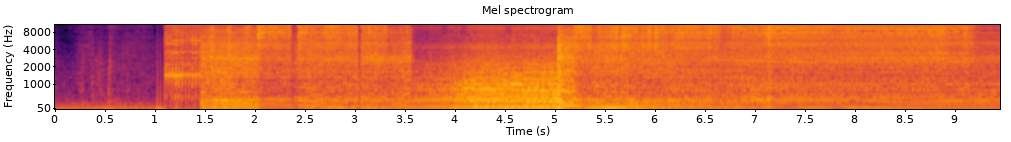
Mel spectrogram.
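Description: A cordless jigsaw buzzes loudly, cutting through wood.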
